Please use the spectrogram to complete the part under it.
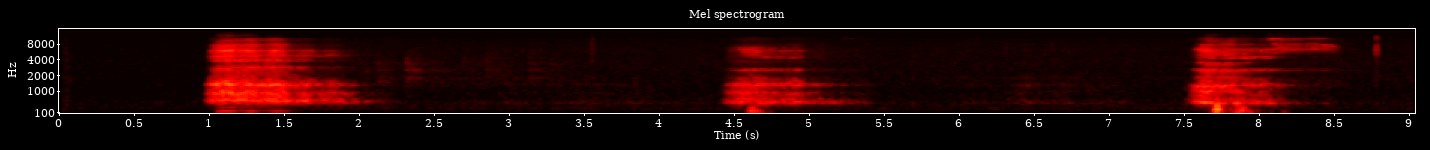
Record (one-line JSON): {"exhalation_length": "9.0 s", "exhalation_amplitude": 10058, "exhalation_signal_mean_std_ratio": 0.29, "survey_phase": "beta (2021-08-13 to 2022-03-07)", "age": "45-64", "gender": "Female", "wearing_mask": "No", "symptom_runny_or_blocked_nose": true, "symptom_sore_throat": true, "symptom_fever_high_temperature": true, "symptom_headache": true, "symptom_change_to_sense_of_smell_or_taste": true, "symptom_loss_of_taste": true, "symptom_onset": "3 days", "smoker_status": "Ex-smoker", "respiratory_condition_asthma": false, "respiratory_condition_other": false, "recruitment_source": "Test and Trace", "submission_delay": "2 days", "covid_test_result": "Positive", "covid_test_method": "RT-qPCR", "covid_ct_value": 15.5, "covid_ct_gene": "ORF1ab gene", "covid_ct_mean": 16.0, "covid_viral_load": "5600000 copies/ml", "covid_viral_load_category": "High viral load (>1M copies/ml)"}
